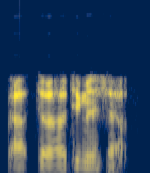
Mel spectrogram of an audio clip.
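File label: FIRE OPS, radio; wake; p25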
